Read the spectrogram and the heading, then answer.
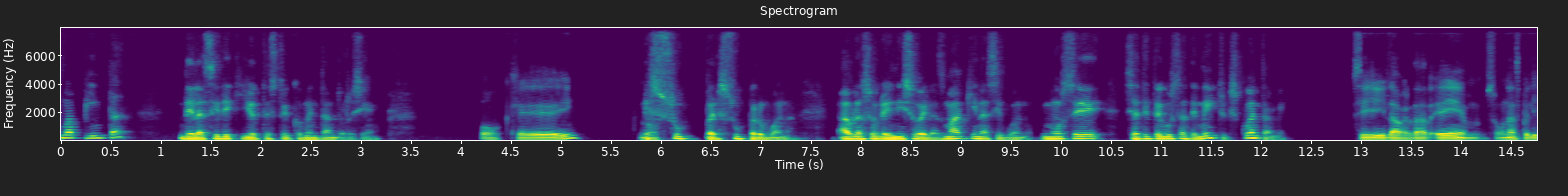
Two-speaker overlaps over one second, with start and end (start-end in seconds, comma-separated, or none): none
